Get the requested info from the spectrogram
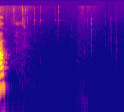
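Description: The tail of a spoken word, then near silence with a couple of faint, isolated clicks.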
